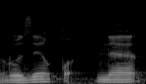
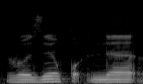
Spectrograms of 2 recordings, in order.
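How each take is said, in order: No difference in how they are said.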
